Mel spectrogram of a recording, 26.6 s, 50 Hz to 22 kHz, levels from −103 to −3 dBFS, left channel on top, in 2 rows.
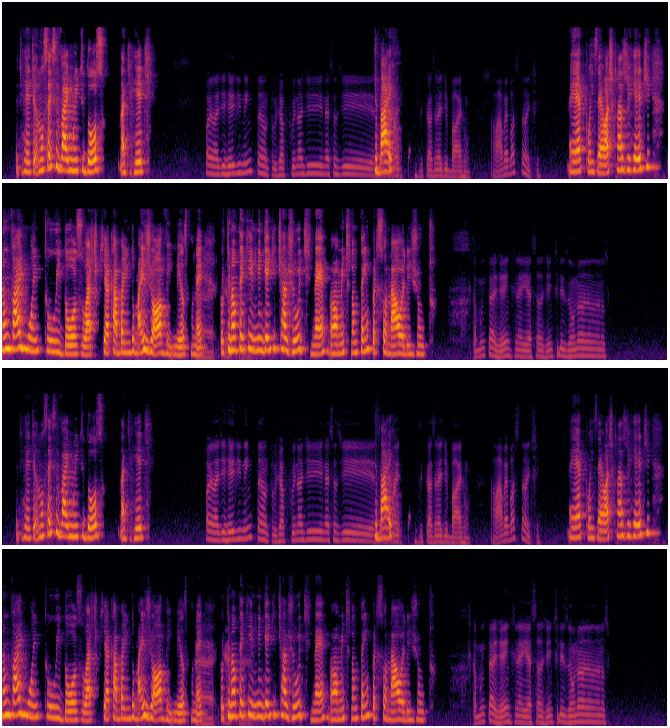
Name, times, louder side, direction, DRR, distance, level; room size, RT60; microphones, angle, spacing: voice 1, 0.3-2.0 2.4-2.9 7.4-7.8 11.3-17.4 17.8-21.8, left 4 dB, 85° left, 1.1 m, -29 dB
voice 2, 4.1-8.0 8.2-9.4 9.8-10.8 17.2-18.3 22.7-25.5, right 1 dB, 25° right, 1.7 m, -52 dB
head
